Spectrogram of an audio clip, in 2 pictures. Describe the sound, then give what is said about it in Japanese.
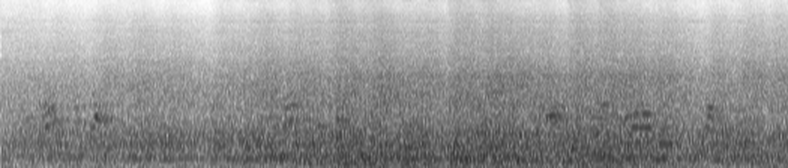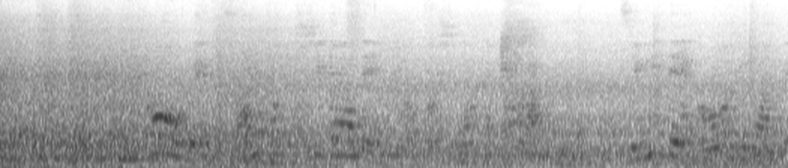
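Train running on a line bound for Sannomiya: a steady, loud rumble with rattling and clatter that holds an even level throughout. “This train is bound for 三宮花時計前。The next stop is 駒ヶ林。”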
